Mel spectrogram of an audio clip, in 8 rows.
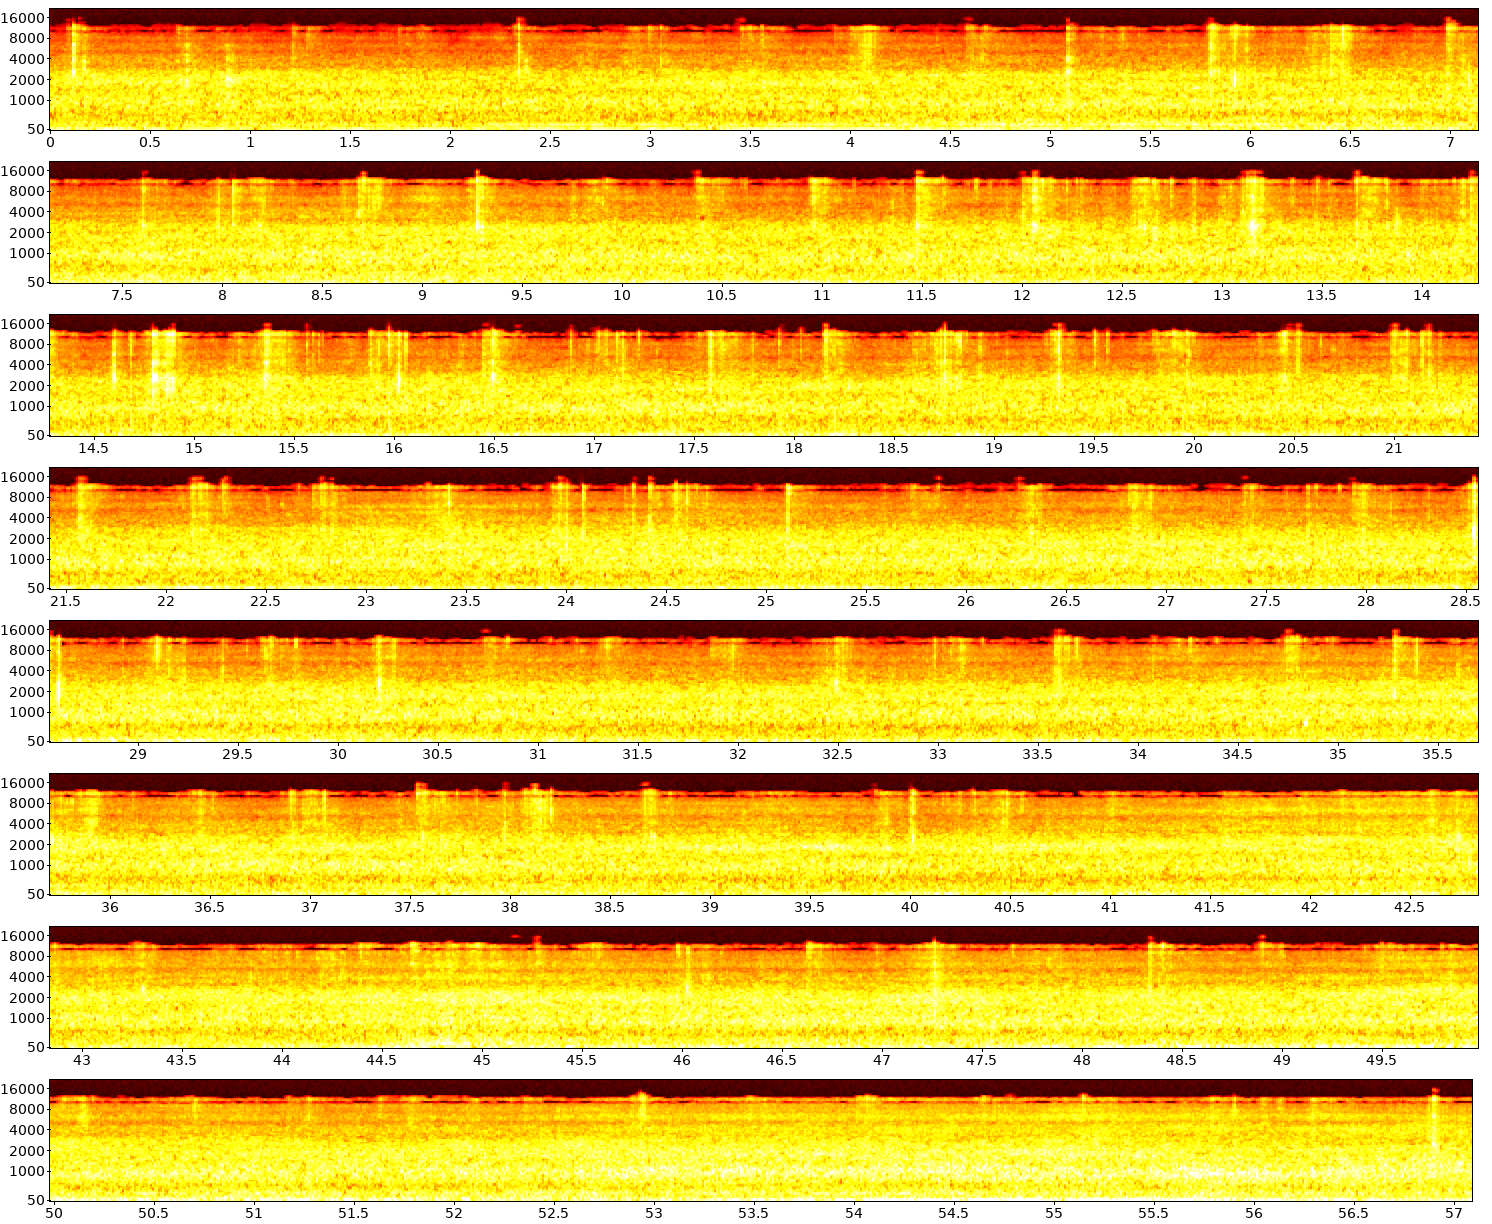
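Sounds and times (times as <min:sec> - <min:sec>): city traffic rumble: 0:00.0 - 0:57.0
footsteps crunching on gritty path: 0:00.0 - 0:57.0.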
